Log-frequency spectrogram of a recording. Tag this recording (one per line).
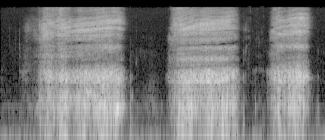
Asia
eat
Japan
Japanese
male
noodles
ramen
soba
udon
